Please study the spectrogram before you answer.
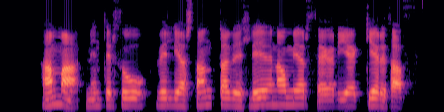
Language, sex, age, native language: Icelandic, male, 30-39, Icelandic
